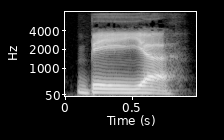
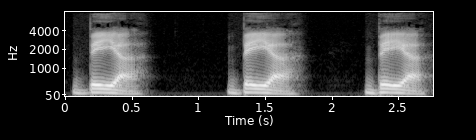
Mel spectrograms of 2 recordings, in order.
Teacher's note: We link those two vowel sounds, E and R, with a Y sound. · Term: linking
